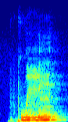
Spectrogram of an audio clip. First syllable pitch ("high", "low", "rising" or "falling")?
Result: rising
